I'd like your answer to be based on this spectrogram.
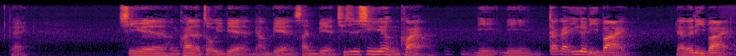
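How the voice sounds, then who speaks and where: A man's voice: mid-range voice, darkish tone. Male pastor fielding questions; explanatory, checks understanding, mid-range voice. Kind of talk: answering questions on faith.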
